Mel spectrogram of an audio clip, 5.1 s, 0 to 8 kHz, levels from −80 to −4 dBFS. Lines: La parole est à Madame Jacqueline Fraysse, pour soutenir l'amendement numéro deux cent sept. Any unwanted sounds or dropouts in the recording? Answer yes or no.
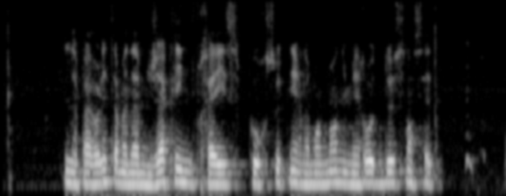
yes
